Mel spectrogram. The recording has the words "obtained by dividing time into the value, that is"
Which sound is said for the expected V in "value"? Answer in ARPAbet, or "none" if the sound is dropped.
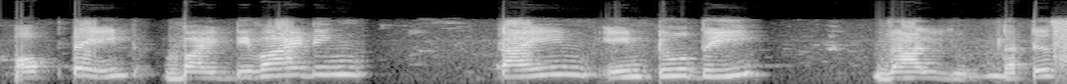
V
